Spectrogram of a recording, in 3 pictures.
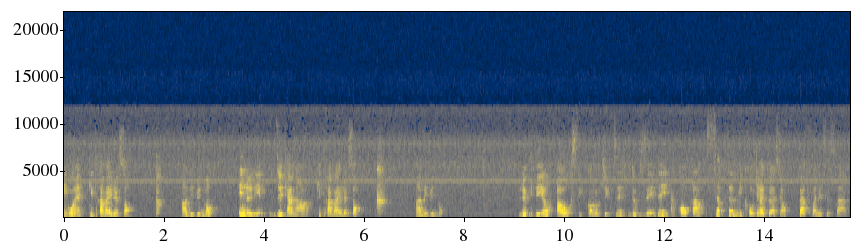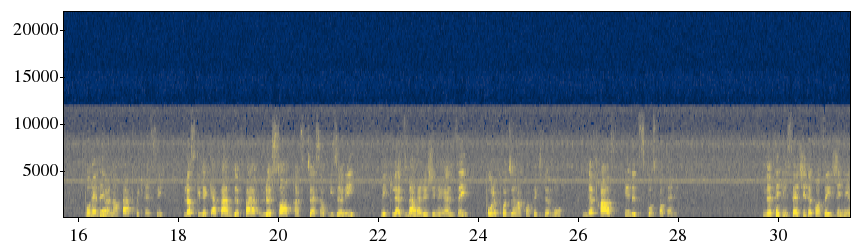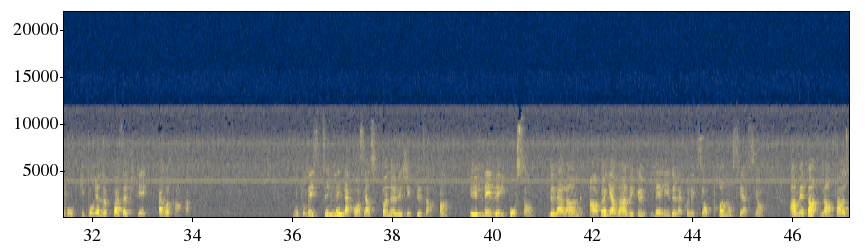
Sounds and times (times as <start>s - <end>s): Speech: 0.0s - 1.4s, 2.4s - 7.7s, 9.1s - 28.1s, 29.7s - 34.1s, 36.0s - 47.1s.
